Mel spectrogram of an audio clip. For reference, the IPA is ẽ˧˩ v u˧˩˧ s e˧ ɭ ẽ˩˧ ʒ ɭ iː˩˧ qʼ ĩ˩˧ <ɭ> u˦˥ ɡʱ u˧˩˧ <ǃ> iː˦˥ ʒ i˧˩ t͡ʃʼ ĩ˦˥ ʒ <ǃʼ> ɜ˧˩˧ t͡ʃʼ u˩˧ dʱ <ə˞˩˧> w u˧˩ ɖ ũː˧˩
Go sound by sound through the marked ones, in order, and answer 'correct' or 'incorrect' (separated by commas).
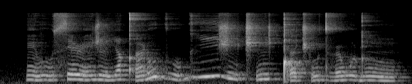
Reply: incorrect, incorrect, correct, correct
